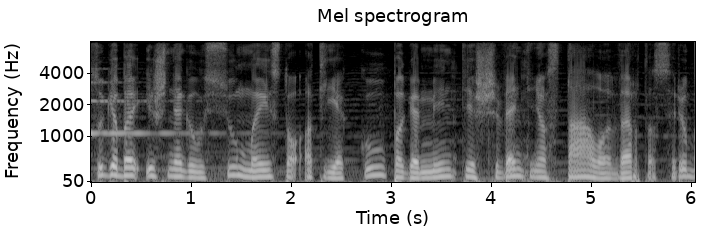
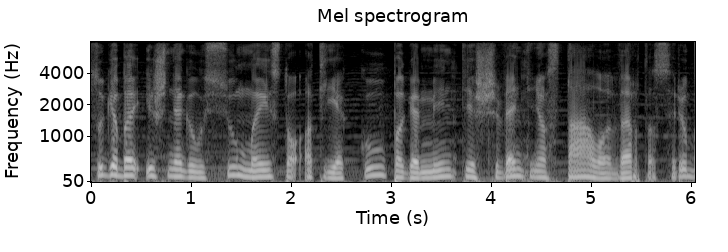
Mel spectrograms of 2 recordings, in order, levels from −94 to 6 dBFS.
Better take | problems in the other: second | background sound (Piano); 19 dB below the speech

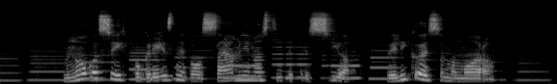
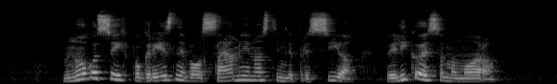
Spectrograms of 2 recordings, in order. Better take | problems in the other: second | noise reduction (neural mask model RNNoise)

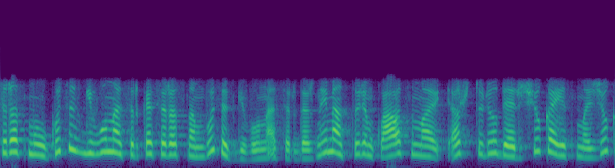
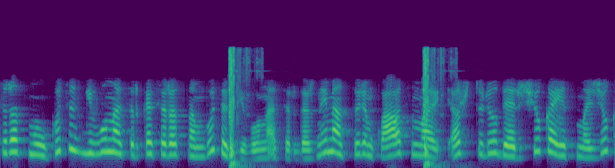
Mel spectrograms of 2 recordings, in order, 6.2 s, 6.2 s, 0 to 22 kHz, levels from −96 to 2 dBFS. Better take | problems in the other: first | noise reduction (classical method log-MMSE)

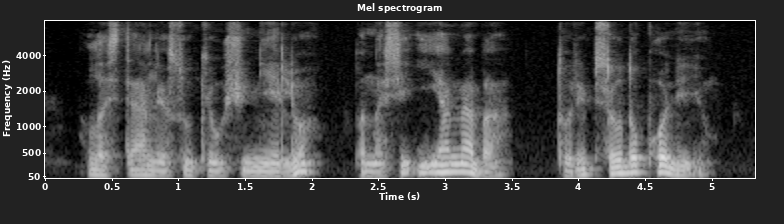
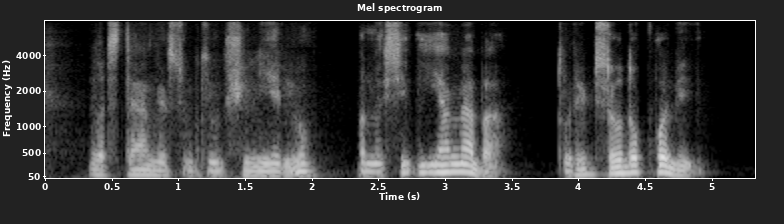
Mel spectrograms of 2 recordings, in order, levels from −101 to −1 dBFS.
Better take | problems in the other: first | noise reduction (neural mask model DeepFilterNet 3)

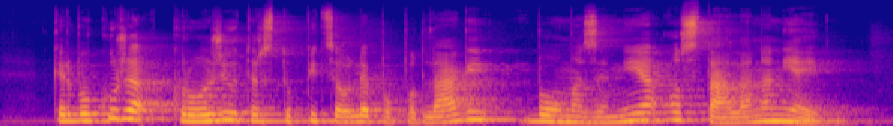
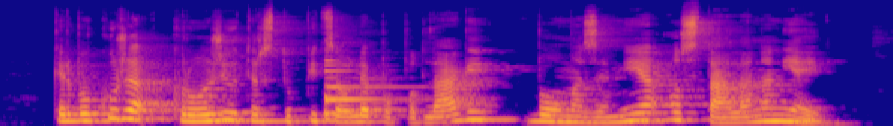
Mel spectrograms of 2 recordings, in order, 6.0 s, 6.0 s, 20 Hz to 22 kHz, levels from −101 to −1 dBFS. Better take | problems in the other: first | noise reduction (classical method Wiener filter)

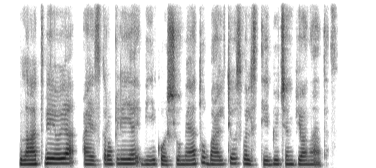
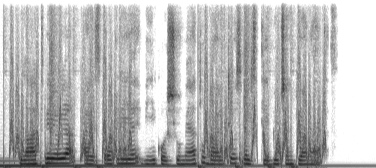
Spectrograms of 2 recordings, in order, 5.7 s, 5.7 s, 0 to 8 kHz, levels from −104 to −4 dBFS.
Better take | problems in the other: first | background sound (Piano + Scratching (performance technique)); 6 dB below the speech

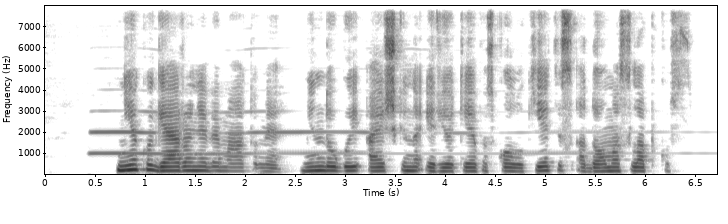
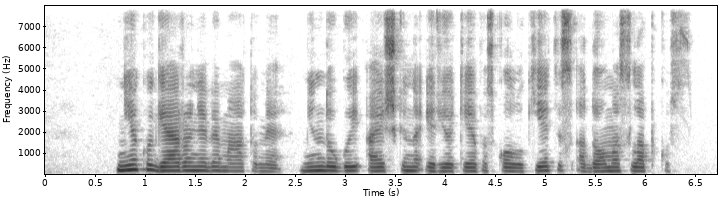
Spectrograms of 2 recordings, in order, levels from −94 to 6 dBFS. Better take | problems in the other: second | noise reduction (classical method log-MMSE)

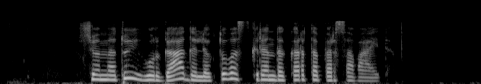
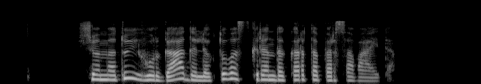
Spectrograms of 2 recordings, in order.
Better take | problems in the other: second | noise reduction (neural mask model DeepFilterNet 3)

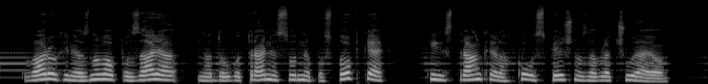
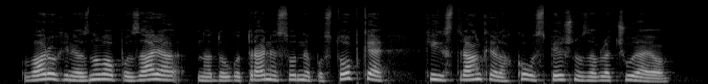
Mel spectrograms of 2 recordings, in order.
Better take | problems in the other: second | noise reduction (neural mask model RNNoise)

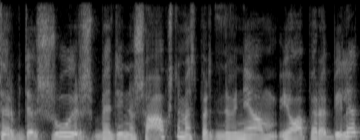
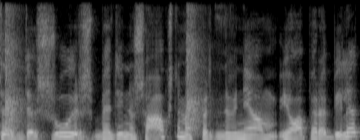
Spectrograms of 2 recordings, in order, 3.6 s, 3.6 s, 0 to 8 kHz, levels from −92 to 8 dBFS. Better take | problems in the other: first | background sound (Clapping); 16 dB below the speech

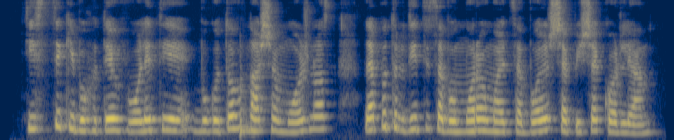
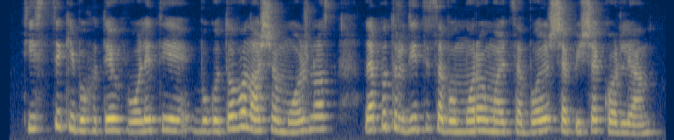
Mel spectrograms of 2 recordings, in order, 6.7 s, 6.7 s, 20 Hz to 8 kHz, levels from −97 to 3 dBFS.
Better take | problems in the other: second | noise reduction (neural mask model DeepFilterNet 3)

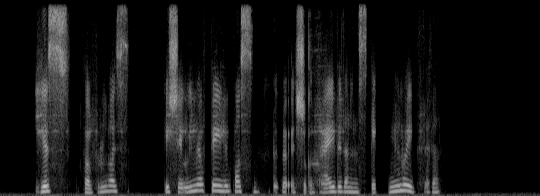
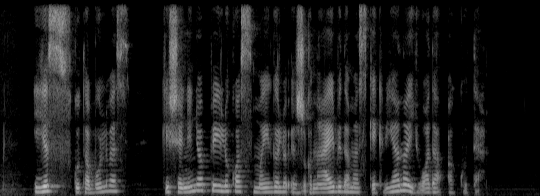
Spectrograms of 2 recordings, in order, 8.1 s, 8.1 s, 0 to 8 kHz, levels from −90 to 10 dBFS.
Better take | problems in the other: second | noise reduction (neural diffusion model UNIVERSE++)

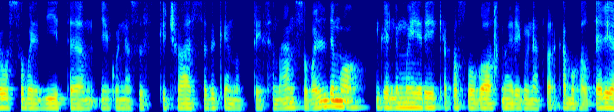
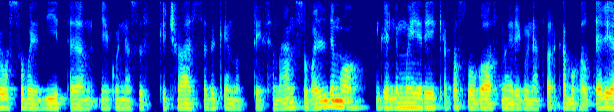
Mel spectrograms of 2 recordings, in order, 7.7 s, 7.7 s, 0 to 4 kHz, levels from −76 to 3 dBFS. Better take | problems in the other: second | noise reduction (neural mask model RNNoise)

